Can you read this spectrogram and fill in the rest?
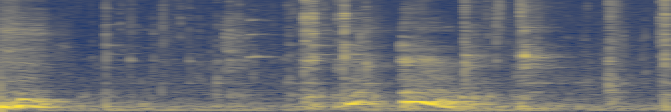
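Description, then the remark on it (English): Glasses of straight vodka clink together in a toast, a few bright knocks in quick succession amid faint rattling of tableware, with low murmuring in the background. “you want in on this cheers, bro? Pinky up, bro.”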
